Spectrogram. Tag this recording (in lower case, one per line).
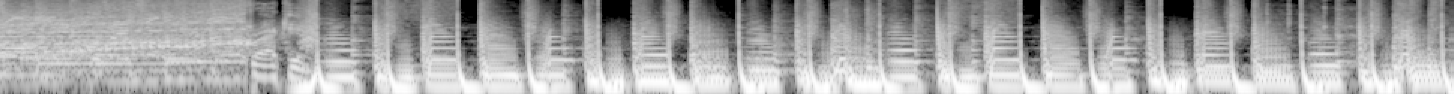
music
speech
